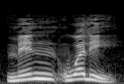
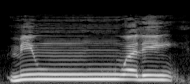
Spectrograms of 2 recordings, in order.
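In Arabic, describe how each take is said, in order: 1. يُنطق الصوت n بوضوح قبل الصوت w. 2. يندمج الصوت n في w مضعّف مع غُنّة. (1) "أصلها من ولي" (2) "تضغم فتصير حرفا واحدا مشددا مع الغنة"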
